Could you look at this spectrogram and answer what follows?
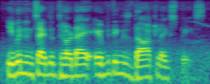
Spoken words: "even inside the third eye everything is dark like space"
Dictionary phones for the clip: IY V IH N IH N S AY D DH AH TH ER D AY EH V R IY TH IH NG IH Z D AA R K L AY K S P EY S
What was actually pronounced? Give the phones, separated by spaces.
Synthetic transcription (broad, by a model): IY V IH N IH N S AY D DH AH T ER D AY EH V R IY T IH NG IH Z D AA R K L AY K S P EY S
